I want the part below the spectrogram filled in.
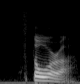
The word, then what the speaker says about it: phthora: Now, that word corruption is the Greek word phthora. Try saying that one. Phthora. Like, here's how it's spelled. P-H-T-H-O-R-A, phthora.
